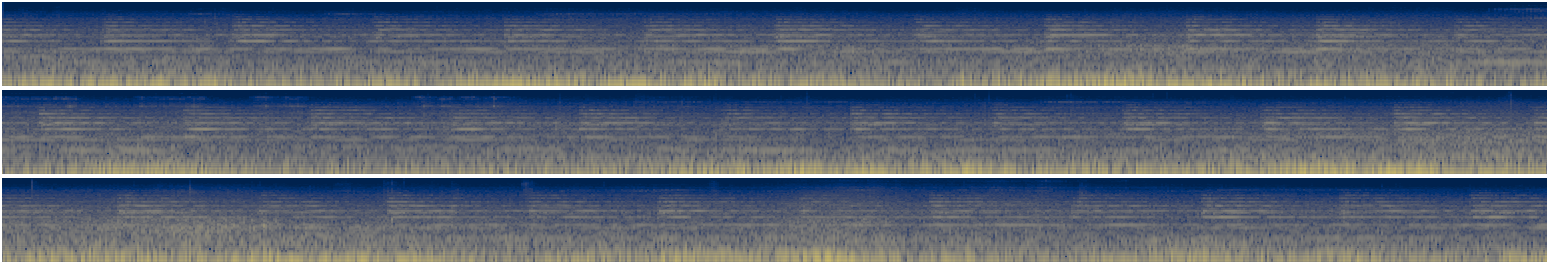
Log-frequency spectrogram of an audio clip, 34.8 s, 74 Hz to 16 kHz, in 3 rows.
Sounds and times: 0.0s funeral bells 34.7s

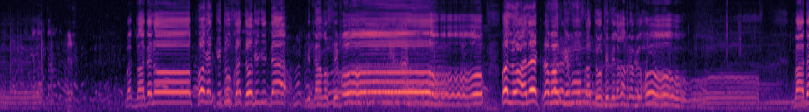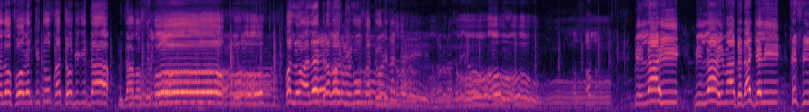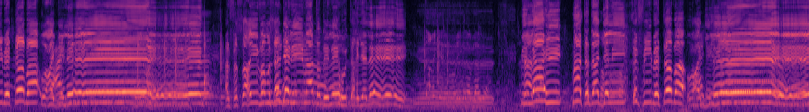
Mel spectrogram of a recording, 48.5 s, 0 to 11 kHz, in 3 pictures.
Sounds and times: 6.4s song before dhikr 29.0s
33.4s song before dhikr 48.5s

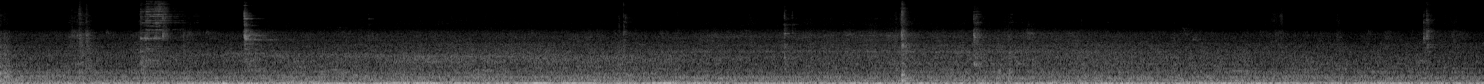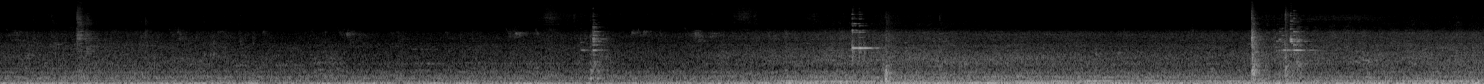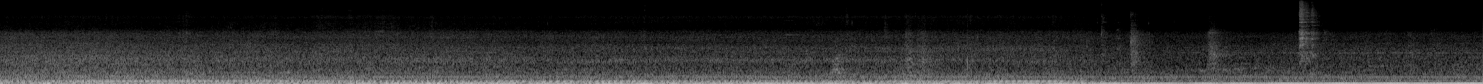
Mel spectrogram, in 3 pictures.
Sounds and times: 17.9s Traffic sound 44.5s

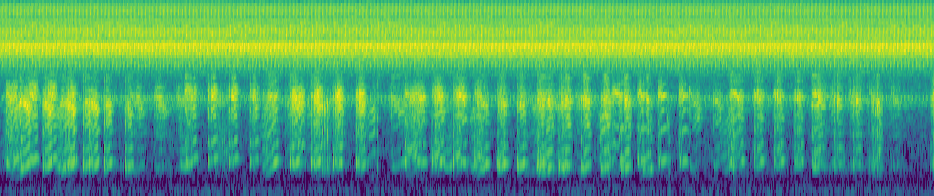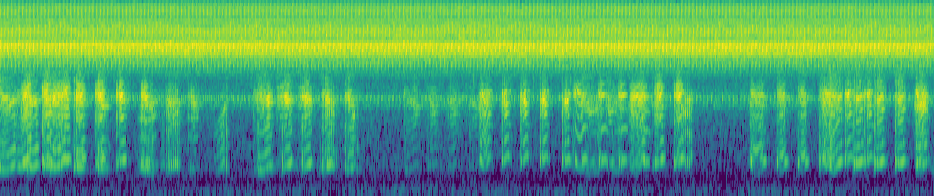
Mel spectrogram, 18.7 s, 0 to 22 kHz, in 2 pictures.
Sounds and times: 0.0s Frog calls 18.6s
0.0s Insect sounds 18.6s

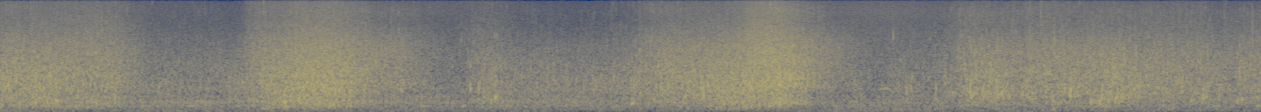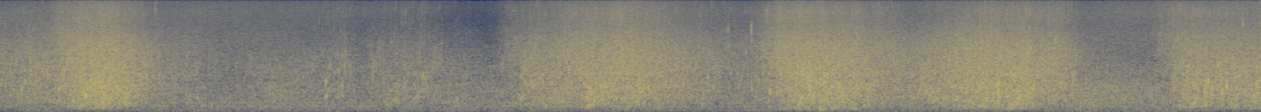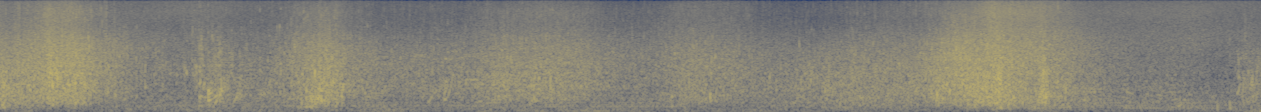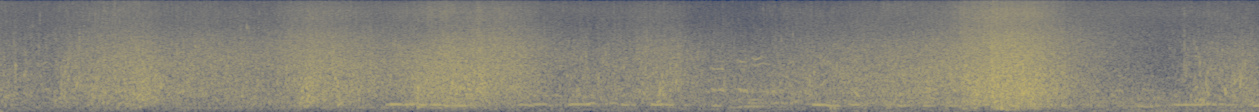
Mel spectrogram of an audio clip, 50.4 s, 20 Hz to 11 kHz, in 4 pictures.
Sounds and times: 35.2s People enjoy walking and gathering 50.4s

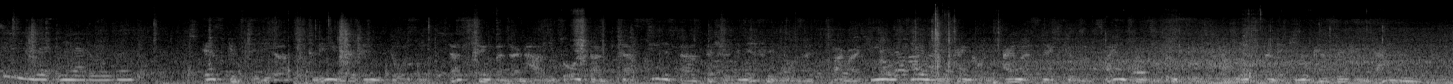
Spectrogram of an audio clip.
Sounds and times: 0.0s facade works 14.5s
1.9s radio 14.4s

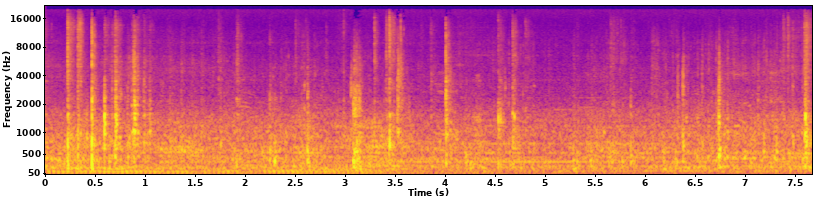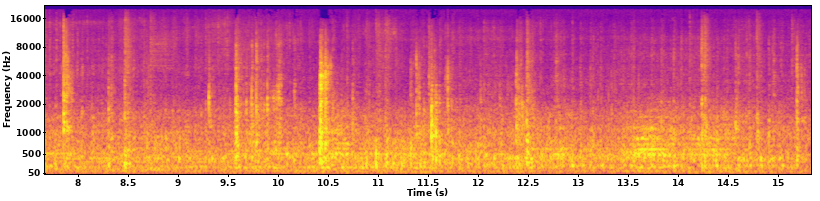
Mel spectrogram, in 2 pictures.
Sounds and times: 0.0s skaters practising 15.3s

